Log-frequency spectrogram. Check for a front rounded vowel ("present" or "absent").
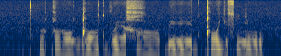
absent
